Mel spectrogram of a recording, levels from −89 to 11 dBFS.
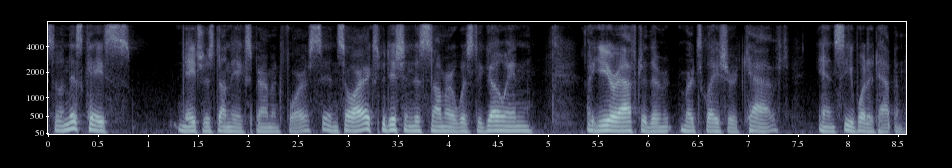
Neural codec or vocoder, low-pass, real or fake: none; 7.2 kHz; real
